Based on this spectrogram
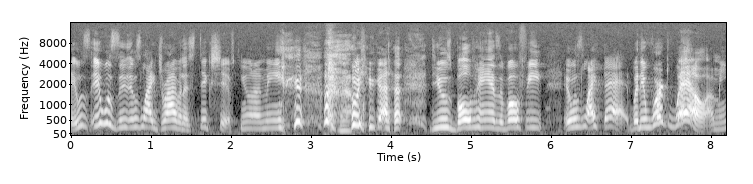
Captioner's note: laughter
